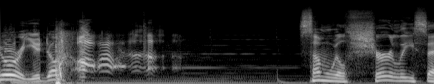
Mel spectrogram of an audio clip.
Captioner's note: suppressed gunshot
